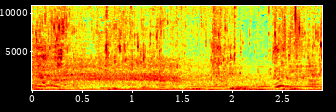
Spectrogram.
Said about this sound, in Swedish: Det spränger i lungorna. Trycket kommer inifrån. Jag låter några bubblor sippra ut.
